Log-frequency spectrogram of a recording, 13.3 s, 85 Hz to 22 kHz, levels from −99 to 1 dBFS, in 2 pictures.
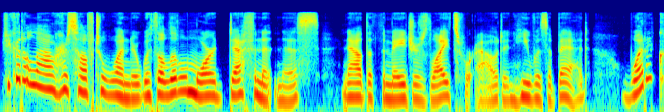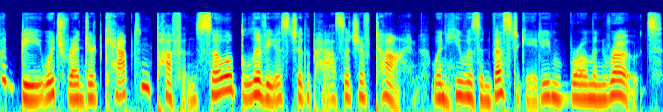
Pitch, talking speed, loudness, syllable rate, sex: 195 Hz, 195 wpm, -18 LUFS, 5.5 syllables/s, female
